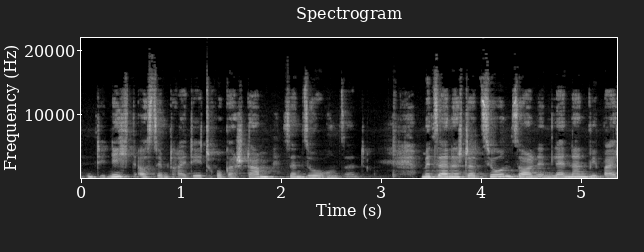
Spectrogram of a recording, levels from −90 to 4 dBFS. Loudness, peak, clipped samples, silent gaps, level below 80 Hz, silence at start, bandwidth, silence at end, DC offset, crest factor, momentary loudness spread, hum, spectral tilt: -25 LUFS; -8 dBFS; under 0.1%; none; -86 dBFS; 0.05 s; 17.5 kHz; 0 s; under 0.1%; 18 dB; 15 LU; none; -3 dB/octave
